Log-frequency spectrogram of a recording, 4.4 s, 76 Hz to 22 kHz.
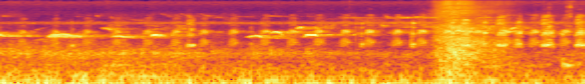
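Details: European tree frogs (green tree frog, Hyla arborea) calling on a warm summer night in dense vegetation with rapid, rasping, repeated croaks over a steady background hiss; the call is said to carry up to 1 km.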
